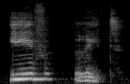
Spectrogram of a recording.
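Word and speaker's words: עברית: So if I'm going to read the entire word, it's going to be eve, stop sign, rit. Eve, rit, which means Hebrew.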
